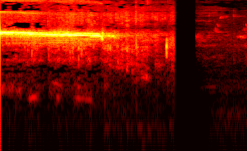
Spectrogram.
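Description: A single high whistle blast, held steady for about a second and then stopping, over faint outdoor ground noise. A brief chirp follows, then the sound drops to near silence.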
